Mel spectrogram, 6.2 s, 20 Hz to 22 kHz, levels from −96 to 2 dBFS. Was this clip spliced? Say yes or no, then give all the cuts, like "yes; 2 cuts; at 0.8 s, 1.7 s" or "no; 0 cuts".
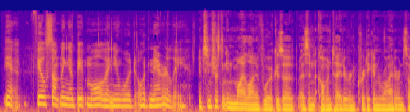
yes; 1 cut; at 4.8 s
